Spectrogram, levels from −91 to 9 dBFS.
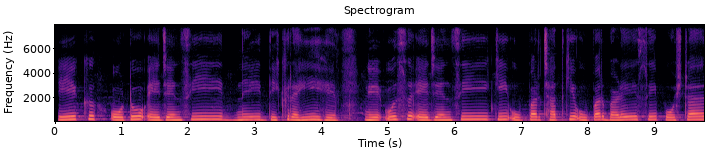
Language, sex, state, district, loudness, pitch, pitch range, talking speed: Hindi, female, Maharashtra, Nagpur, -25 LUFS, 230 Hz, 215-250 Hz, 115 wpm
